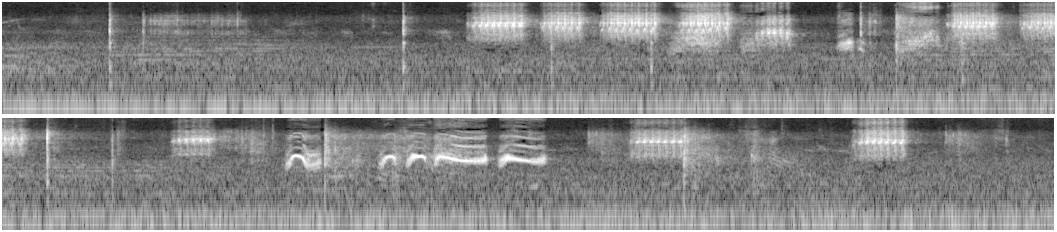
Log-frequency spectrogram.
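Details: Songbirds singing in spring: a run of short, harsh, broadband chirps in irregular bursts, then a quick series of thin, rising whistled notes near the end, over a faint low background hum.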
